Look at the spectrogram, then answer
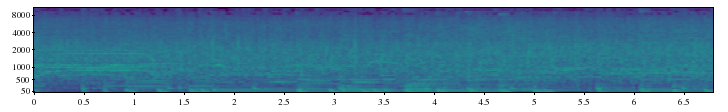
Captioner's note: applause and cheers; theme music playing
